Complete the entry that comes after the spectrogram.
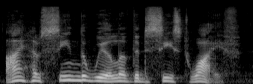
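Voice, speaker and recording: A man voicing a calm, amused detective who speaks quietly and imperturbably. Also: a little high, moderate pace, voice pushed up. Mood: explaining.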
